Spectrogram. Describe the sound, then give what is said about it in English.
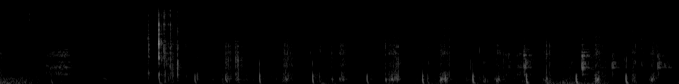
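A sharp bite into a crunchy chip soaked in dip, followed by steady, rhythmic chewing for several seconds, each chomp moist and crackly, with no one talking. “I like to marinate my chip I marinate the chip so it crunches less.”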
